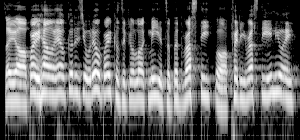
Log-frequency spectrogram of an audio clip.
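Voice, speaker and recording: A man's voice: high voice, normal speed, fairly bright tone. A man with a broad New Zealand Māori English accent hosting a podcast in casual, laid-back slang. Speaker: podcast host. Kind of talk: casual chat.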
